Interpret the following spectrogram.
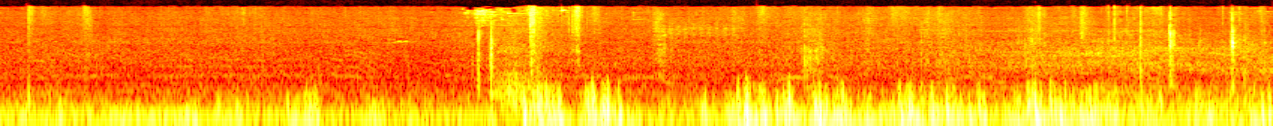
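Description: A low rumble of wind on the microphone, with scattered short knocks and scuffs starting about three seconds in.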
